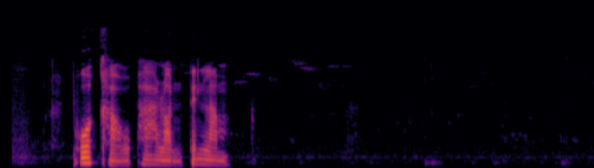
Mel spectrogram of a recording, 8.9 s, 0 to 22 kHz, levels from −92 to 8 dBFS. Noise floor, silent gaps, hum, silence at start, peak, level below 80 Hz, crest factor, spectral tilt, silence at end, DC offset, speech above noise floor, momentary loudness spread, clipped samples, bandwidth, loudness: -82 dBFS; none; none; 1.1 s; -14 dBFS; -72 dBFS; 26 dB; -7 dB/octave; 5.5 s; under 0.1%; 48 dB; 11 LU; under 0.1%; 11 kHz; -35 LUFS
